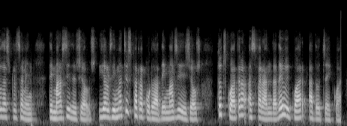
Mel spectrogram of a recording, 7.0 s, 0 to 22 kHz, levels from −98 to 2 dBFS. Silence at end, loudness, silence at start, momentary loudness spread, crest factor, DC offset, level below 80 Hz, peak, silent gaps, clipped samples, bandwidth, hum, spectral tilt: 0.15 s; -24 LUFS; 0 s; 8 LU; 18 dB; under 0.1%; -60 dBFS; -6 dBFS; none; under 0.1%; 9.4 kHz; none; -6.5 dB/octave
